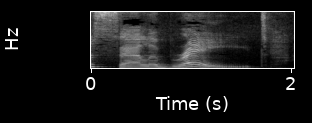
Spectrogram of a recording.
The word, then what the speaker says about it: celebrate: Now, this is a song to celebrate. Atenção que a gente não pronuncia esse é final aí, ok? Então, celebrate Pode ser até que você nem ouça o T.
